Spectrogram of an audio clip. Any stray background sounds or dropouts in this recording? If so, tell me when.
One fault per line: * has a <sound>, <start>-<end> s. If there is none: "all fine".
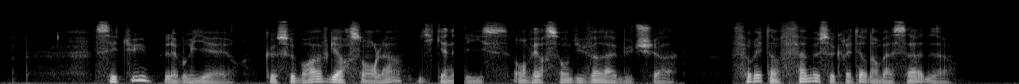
* has a dropout, 4.5-4.6 s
